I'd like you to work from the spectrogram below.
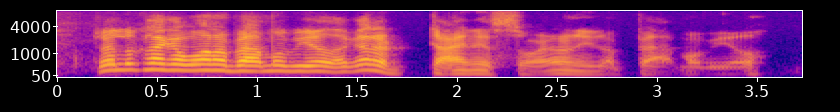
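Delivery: high, fast, mock indignant scoffing dinosaur voice. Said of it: "Nate's like".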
